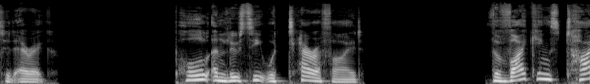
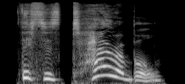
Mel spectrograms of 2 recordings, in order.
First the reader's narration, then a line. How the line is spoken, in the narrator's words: cried Lucy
